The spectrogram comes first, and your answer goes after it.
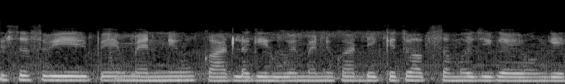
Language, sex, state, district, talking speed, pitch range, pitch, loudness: Hindi, female, Uttar Pradesh, Jyotiba Phule Nagar, 160 wpm, 175-185 Hz, 180 Hz, -20 LUFS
